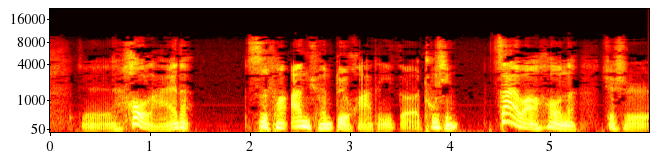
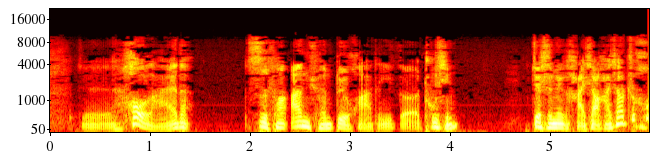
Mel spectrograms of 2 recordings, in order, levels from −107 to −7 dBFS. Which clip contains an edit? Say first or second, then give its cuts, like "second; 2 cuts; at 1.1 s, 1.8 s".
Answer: first; 1 cut; at 4.3 s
